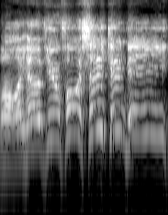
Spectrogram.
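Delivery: acted angry shouting. Retelling a wrestler's video promo: imitating Miro yelling at God. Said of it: "yelling at God".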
